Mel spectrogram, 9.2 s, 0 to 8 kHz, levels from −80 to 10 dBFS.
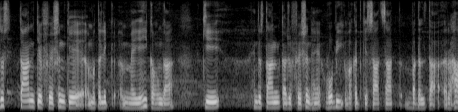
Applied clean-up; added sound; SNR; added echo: none; none; none; none.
